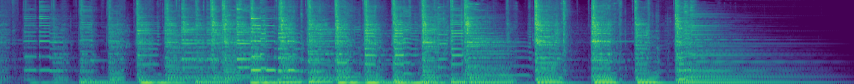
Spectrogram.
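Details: Strummed acoustic guitar music with no animal sounds, ending on a ringing chord.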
